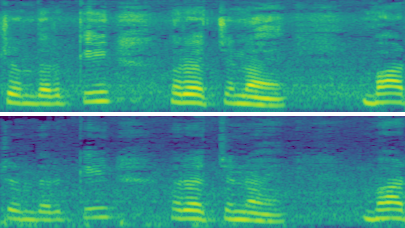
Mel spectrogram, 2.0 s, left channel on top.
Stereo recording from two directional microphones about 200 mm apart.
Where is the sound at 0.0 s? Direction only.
15° left (ahead or behind).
